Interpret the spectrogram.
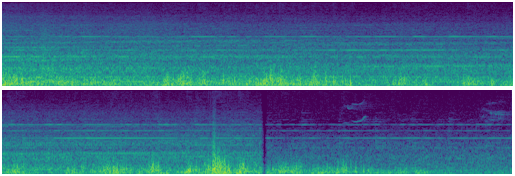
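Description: Comeng electric suburban train pulling out and running away along the track, its rumble fading. The sound drops suddenly about three-quarters of the way through, leaving a much quieter background. A steady high ringing runs underneath throughout.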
